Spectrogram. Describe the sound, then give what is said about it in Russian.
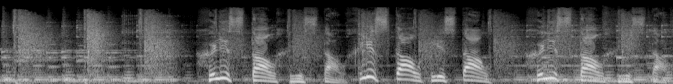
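A string of sharp whip lashes in quick, uneven succession as a king lashes a cooking pot with a whip, each crack loud, mixed with strained vocal grunts and exclamations between the strokes. “И принялся глупый король хлестать горшок кнутом.”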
